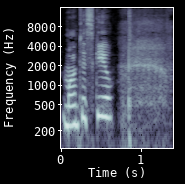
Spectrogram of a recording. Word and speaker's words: Montesquieu: Machiavellian Montes how do you say that Montesquieu Montesquieu yeah it's a it's a coded that book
